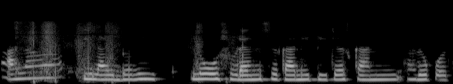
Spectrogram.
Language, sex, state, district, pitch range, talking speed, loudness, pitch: Telugu, female, Telangana, Karimnagar, 220-250 Hz, 105 wpm, -29 LUFS, 230 Hz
